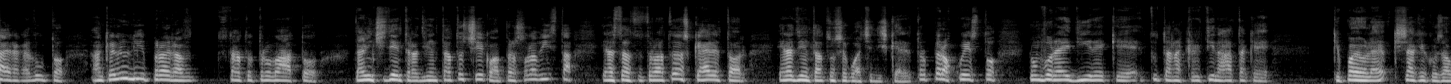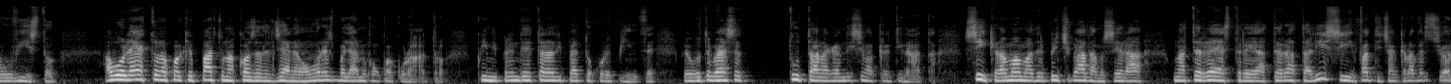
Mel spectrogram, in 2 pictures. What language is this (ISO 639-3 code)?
ita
